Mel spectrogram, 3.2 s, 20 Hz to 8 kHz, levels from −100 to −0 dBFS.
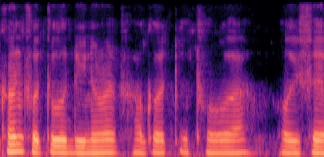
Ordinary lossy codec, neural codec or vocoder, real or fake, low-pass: none; codec, 16 kHz, 4.8 kbps, FACodec; fake; 7.2 kHz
